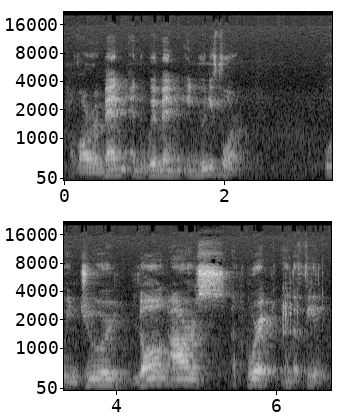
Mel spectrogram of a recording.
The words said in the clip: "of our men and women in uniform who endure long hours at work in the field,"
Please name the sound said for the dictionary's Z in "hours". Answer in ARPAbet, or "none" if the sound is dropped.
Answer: S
